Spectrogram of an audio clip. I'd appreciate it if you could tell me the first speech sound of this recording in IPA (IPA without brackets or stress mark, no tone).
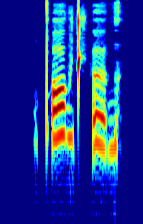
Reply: pʼ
